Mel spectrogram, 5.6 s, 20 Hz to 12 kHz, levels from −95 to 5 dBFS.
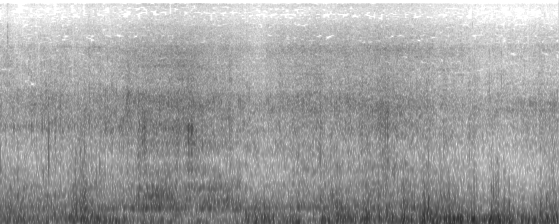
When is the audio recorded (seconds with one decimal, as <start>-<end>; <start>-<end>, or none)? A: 0.0-1.9; 3.5-5.6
